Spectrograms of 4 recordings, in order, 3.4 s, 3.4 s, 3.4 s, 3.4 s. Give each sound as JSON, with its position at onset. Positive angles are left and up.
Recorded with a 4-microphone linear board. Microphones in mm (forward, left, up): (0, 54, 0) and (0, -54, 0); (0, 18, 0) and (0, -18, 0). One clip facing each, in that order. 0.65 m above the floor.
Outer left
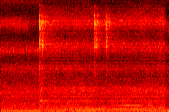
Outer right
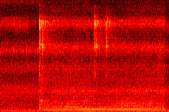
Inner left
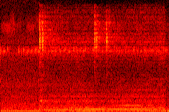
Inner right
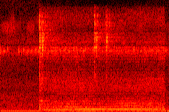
{"t": 0.8, "sound": "a bird", "side_deg": -60, "distance_m": 1.8}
